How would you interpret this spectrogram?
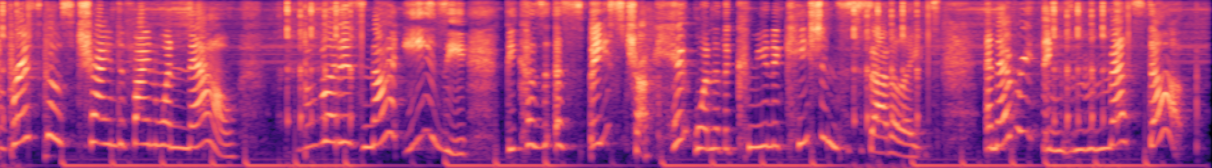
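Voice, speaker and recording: A woman playing a sick young girl space traveler in a children's radio drama, plaintive and friendly in a slow, childlike way. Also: very high-pitched, very animated, music in the background. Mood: poorly, explaining.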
